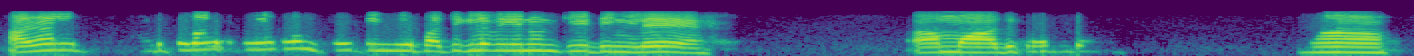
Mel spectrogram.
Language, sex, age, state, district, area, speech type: Tamil, female, 30-45, Tamil Nadu, Tiruvallur, urban, conversation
